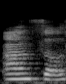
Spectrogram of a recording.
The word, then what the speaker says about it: answer: W is not pronounced in the following words. Let's look at the examples. Who, whose, whom, whole, whoever, answer, sword, to, etc.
